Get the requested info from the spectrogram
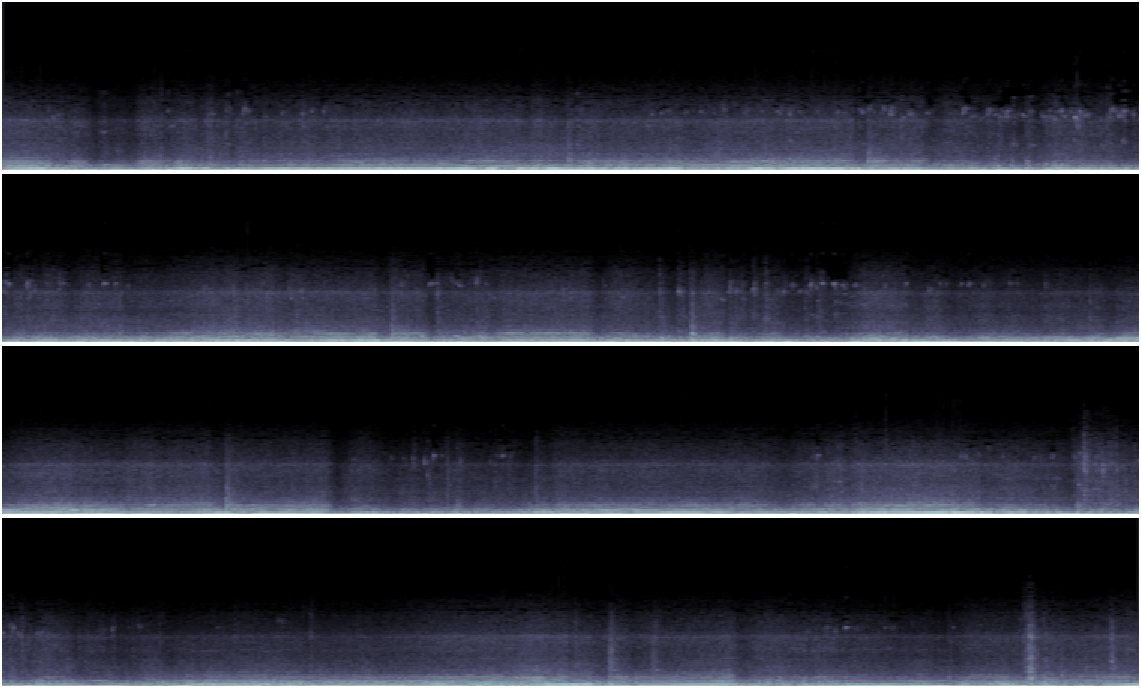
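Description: Rally car engine heard from inside the cockpit, driven hard on a stage: the revs climb and drop again and again through gear changes and braking, with a few deeper dips where the car slows for corners.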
